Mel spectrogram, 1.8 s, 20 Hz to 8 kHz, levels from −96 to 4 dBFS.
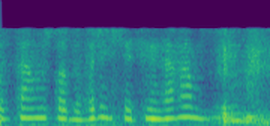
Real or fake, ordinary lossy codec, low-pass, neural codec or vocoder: fake; AAC, 16 kbps; 7.2 kHz; codec, 24 kHz, 0.5 kbps, DualCodec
